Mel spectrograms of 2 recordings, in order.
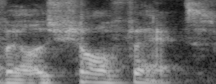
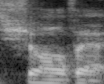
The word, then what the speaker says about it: Charvette: It's not a Char, Charette, which was something that Jackson and Char Jackson were doing. This is Charvette, and it was a reverse dinky um super strap."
